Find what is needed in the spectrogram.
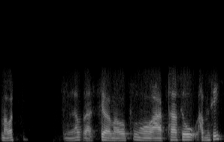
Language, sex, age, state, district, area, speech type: Bodo, male, 30-45, Assam, Baksa, urban, conversation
